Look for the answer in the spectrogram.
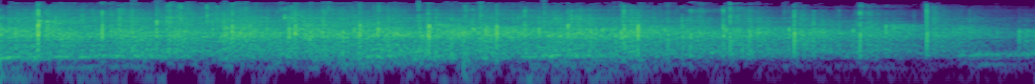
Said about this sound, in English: Please give everyone a round of applause there, folks.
